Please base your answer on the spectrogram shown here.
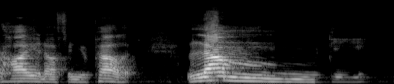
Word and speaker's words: lampi: Lampi. Again, the M going into the P, right?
